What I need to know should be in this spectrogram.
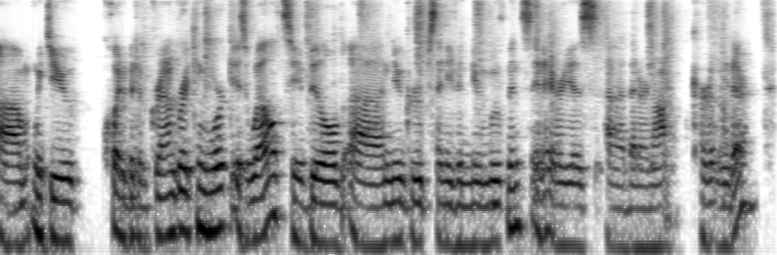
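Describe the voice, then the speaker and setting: An ordinary speaking voice with an American accent, at a moderate pace with ordinary pitch variation. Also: man. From US. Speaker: communications head of student ministry. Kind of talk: interview. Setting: online live call.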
